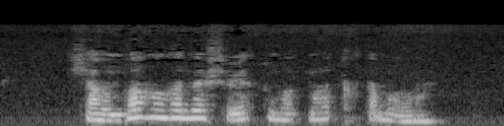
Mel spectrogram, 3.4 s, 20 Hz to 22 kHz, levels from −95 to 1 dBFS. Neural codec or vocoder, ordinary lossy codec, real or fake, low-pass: none; AAC, 32 kbps; real; 10.8 kHz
